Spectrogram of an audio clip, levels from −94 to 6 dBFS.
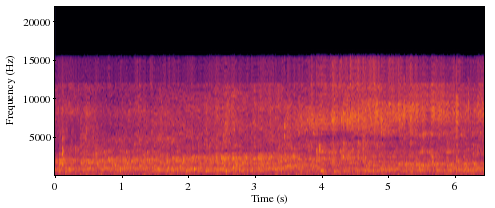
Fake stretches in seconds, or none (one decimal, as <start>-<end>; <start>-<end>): none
